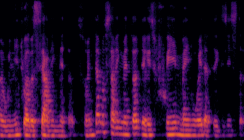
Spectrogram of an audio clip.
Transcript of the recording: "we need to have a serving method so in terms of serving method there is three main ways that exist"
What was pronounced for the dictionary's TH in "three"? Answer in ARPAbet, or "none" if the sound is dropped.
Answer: F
